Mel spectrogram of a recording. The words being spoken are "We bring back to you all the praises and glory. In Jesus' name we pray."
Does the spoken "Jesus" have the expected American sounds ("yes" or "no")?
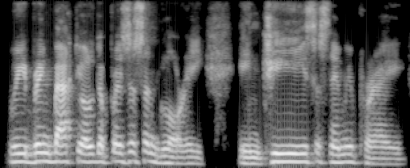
no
